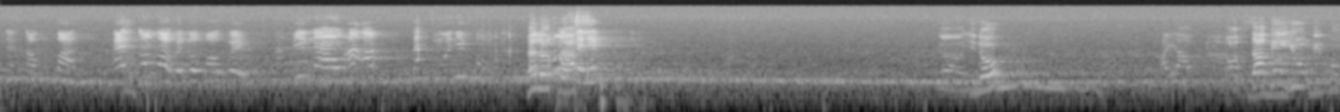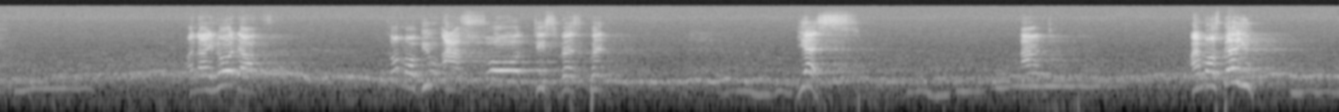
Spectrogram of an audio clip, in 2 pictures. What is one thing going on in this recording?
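A young man speaks with animation into a microphone, heard through loudspeakers in a large echoing hall.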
